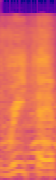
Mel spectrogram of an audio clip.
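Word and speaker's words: Reece: I said, you want to, Reese is how it's pronounced? He says, yes, it's Reese for sure. So I know my Fijian friends have been telling me that it's Rithe, but he wants to be called Sevu Reese,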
